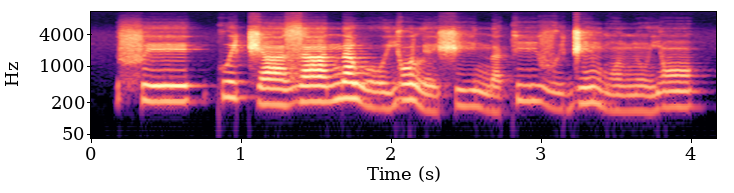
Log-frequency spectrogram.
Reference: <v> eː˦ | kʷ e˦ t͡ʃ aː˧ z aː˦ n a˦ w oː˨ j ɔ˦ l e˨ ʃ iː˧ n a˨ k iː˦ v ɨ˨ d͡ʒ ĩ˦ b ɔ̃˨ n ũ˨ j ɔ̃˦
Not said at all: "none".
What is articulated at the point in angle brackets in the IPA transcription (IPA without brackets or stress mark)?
f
